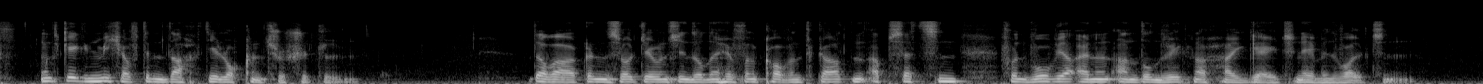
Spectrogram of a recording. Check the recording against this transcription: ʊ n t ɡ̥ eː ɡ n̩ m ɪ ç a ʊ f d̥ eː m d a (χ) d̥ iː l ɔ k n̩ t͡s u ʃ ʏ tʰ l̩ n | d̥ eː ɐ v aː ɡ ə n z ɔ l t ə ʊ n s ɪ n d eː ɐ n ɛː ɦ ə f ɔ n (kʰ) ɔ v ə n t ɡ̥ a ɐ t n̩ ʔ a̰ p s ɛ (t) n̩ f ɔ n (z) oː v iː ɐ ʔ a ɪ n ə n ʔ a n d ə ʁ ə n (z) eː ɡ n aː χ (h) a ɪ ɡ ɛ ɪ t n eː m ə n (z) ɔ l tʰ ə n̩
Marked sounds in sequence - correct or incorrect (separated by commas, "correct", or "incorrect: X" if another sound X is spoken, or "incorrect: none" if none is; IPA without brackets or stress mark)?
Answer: correct, correct, incorrect: t͡s, incorrect: v, incorrect: v, correct, incorrect: v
